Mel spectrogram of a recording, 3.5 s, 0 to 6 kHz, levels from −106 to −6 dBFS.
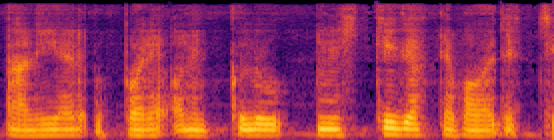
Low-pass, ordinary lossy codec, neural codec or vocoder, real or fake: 5.4 kHz; AAC, 24 kbps; codec, 24 kHz, 1 kbps, SNAC; fake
